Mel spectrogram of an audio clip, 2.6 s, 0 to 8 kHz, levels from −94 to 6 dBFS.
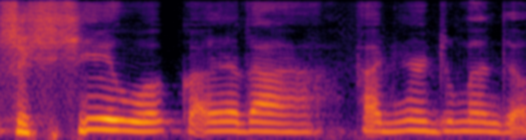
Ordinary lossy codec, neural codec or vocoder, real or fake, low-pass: none; codec, 16 kHz, 1 kbps, FunCodec, trained on Chinese and English, 50 frames a second; fake; none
